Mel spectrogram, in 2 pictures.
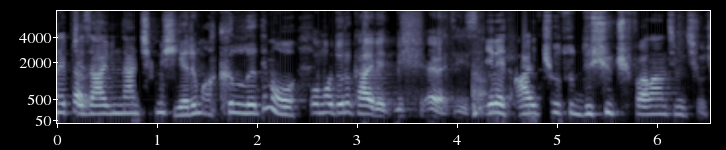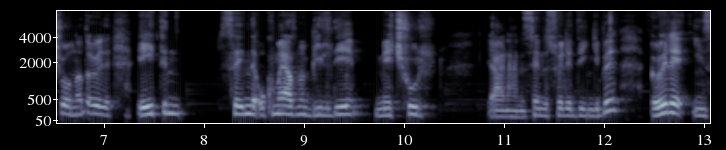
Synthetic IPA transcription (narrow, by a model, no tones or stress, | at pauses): hɛp̚d͡ʒezaːivind̪ænt͡ʃʰɯ̥kmɯʃjaɾɯmakʰɯlˠːɯd̪imɪo̞bumod̪uɾukʰajbɛt̪̚miʃevɛt̪ḭnsa̰evɛt̪ʰajt͡ʃʰuːsud̪yʃycfalˠant͡ʃimd̪it͡ʃʰot͡ʃʰo̞unˠaɾd̪aø̞jlʲɛejit̪ʰim | senind̪ɛo̞kʰumajazmabilʲd̪iːmet͡ʃhulʲ | jaːnihanisenind̪ɛsø̞jlʲe̞d̪iːnɟibɪø̞jlʲɛins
